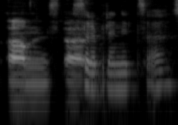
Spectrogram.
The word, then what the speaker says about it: Srebrenica: Srebrenica.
